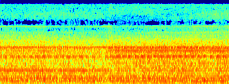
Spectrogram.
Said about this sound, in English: A lot of choppy waves around the helicopter caused by the blades of the helicopter creating small windstorms in the vicinity of the helicopter.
